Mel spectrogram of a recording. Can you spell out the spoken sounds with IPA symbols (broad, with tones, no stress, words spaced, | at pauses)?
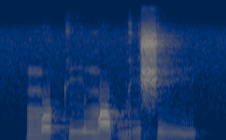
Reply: mo˧ki˨mɔ˨ bi˨ʃi˨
